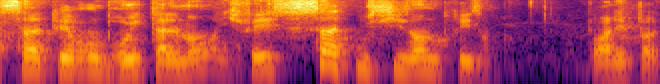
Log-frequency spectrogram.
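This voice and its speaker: Against a quiet background comes an ordinary speaking voice with ordinary pitch variation. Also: man. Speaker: boxing promoter. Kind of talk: casual interview.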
